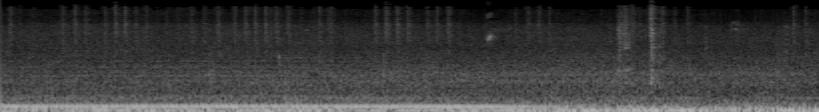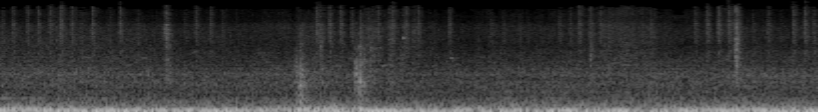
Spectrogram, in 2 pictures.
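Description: A car driving, heard from inside the cabin: steady engine drone and road noise. A steady hum drops lower in pitch about four seconds in, and a few faint clicks come through now and then.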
